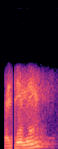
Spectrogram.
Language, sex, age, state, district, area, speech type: Bengali, male, 30-45, West Bengal, Darjeeling, rural, conversation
